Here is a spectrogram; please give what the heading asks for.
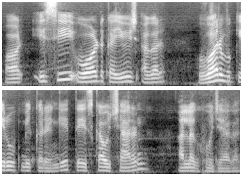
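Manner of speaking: ordinary talk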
